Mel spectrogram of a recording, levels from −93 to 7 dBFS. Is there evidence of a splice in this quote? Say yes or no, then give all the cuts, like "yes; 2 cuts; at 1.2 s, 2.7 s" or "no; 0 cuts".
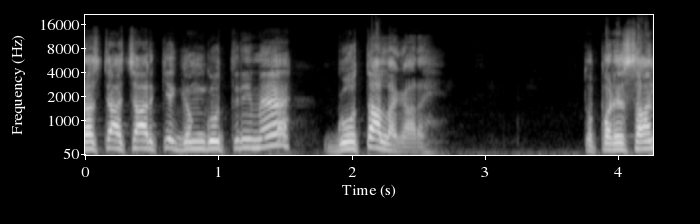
no; 0 cuts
